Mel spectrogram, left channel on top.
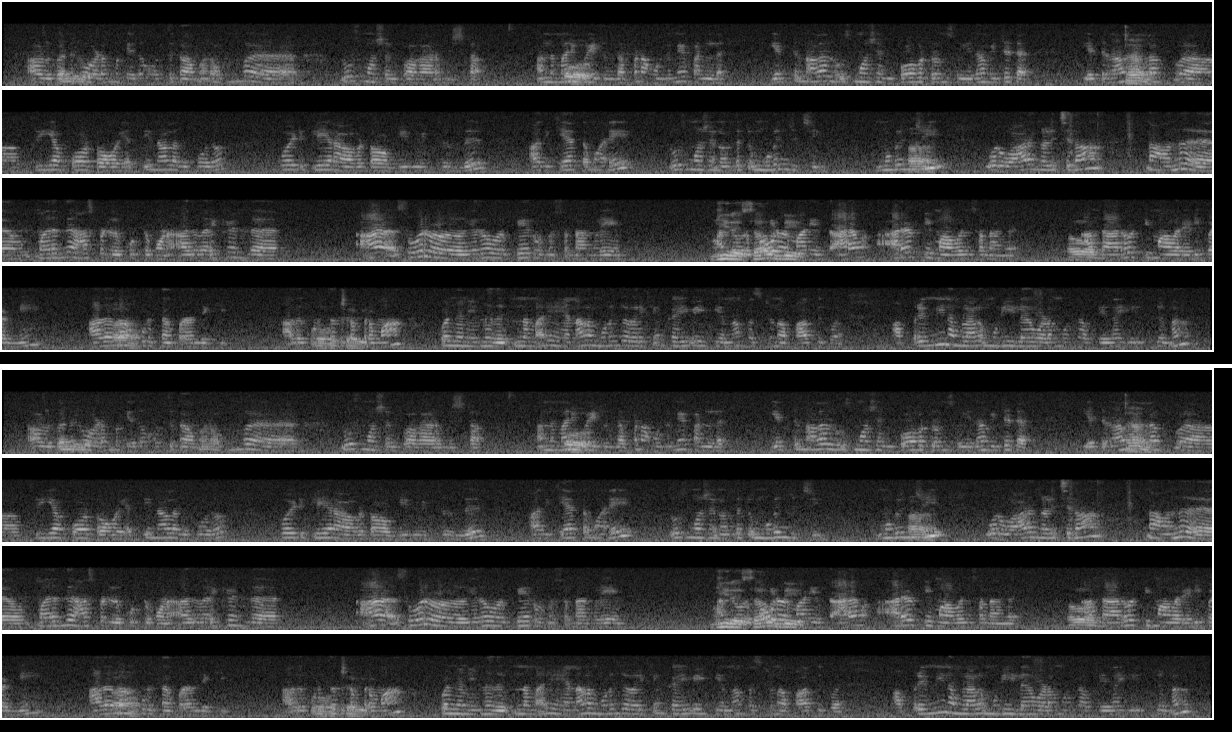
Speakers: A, on the left; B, in the centre.
A: அவளுக்கு
B: கண்டிப்பா.
A: வந்துட்டு உடம்புக் ஏதோ ஒத்துக்காம ரொம்ப லூஸ் மோஷன் போக ஆரம்பிச்சுட்டா அந்த மாரி
B: ஓ!
A: போயிட்டு இருந்தப்ப நா ஒண்ணுமே பண்ணல எட்டு நாளா லூஸ் மோஷன் போகட்டுன் சொல்லிதா விட்டுட்ட எட்டு நாள்
B: ஆ,
A: நல்லா ஆ ஃப்ரீயா போட்டு எத்திநாள் அது போதோ போயிட்டு கிளியர் ஆகட்டு அப்டின் விட்டுருந்து அதுக்கேத்த மாரி லூஸ் மோஷன் வந்துட்டு முடிஞ்சிச்சு முடிஞ்சு
B: ஆ.
A: ஒரு வார கழிச்சுதா நா வந்து மருந்து ஹாஸ்பிட்டலுக்கு கூப்டு போன அது வரைக்கு இந்த ஆ சோர்வு எதோ ஒரு பேர் ஒன்னு சொன்னாங்களே
B: கீ
A: அந்த
B: ரைஸா?
A: ஒரு பவுடர்
B: இல்லாட்டி
A: மாரி அர அரொட்டி மாவுன் சொன்னாங்க
B: ஓ!
A: அந்த அரொட்டி மாவ ரெடி பண்ணி அததா
B: ஆ.
A: குடுத்த கொழந்தைக்கு அத குடுத்ததுக்கு
B: ஓ! சரி.
A: அப்றமா கொஞ்சோ நின்னுது இந்த மாரி என்னால முடிஞ்ச வரைக்கு கை வைத்திய தா ஃபர்ஸ்ட்டு நா பாத்துக்குவ அப்பறமே நம்மளால முடில உடம்பு வந்து அப்டியேதா இருக்குன்னா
